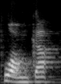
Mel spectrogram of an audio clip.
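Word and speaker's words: Płonka: construction is due to a Polish mathematician uh called Blanca actually well the correct pronunciation should be Wonka but you know I'm a lazy Italian so I'm I'm using the Italian pronunciation pronouns so my apology so I'm going to say Blanca anytime so given a direct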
